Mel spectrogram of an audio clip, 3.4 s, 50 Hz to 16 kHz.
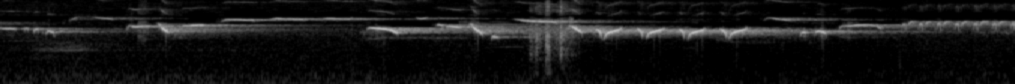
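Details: A Eurasian wren (Troglodytes troglodytes) sings in Nagano on 16 July 2011, away from the river noise: a loud, very high song of fast, tumbling trills and sharp twittering notes in a rapid, unbroken stream.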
